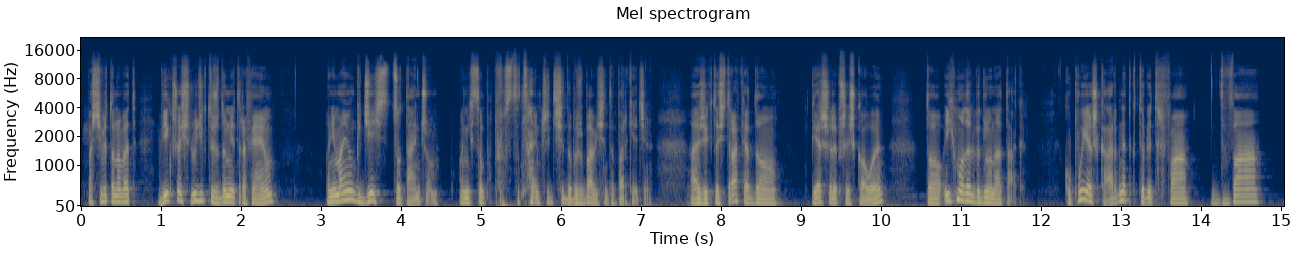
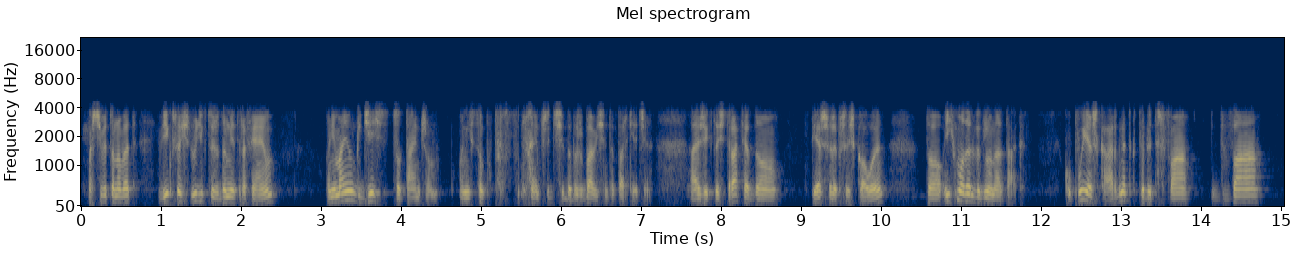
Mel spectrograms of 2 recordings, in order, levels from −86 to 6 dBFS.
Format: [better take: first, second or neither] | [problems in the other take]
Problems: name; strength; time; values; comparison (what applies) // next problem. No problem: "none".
first | phone-call audio; nothing above 3.5 kHz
